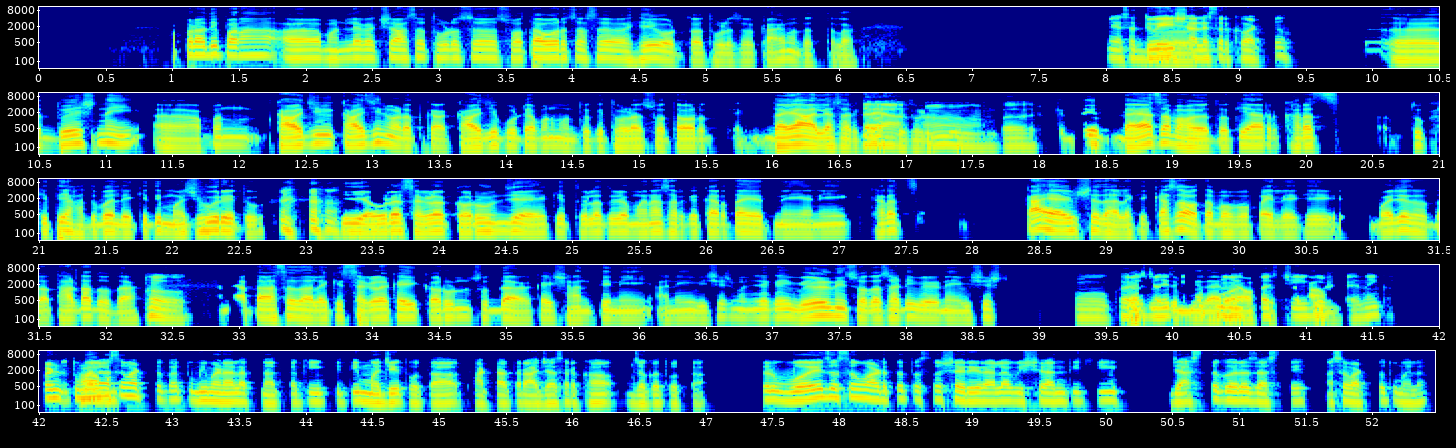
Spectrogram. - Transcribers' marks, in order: other noise; tapping; chuckle; other background noise
- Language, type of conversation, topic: Marathi, podcast, आपल्या शरीराला विश्रांती कधी हवी हे कसे समजायचे?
